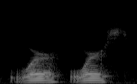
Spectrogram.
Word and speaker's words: worst: Also, when you say worst, quick note on the pronunciation, make sure that your lips are going horizontal. Worst.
